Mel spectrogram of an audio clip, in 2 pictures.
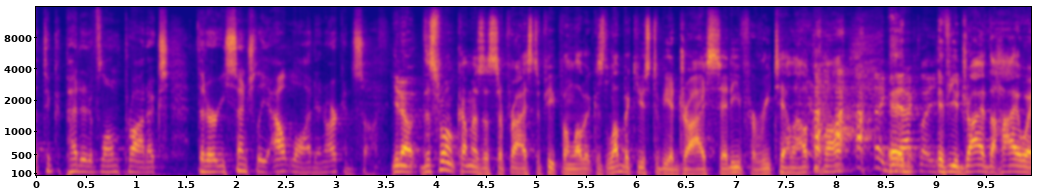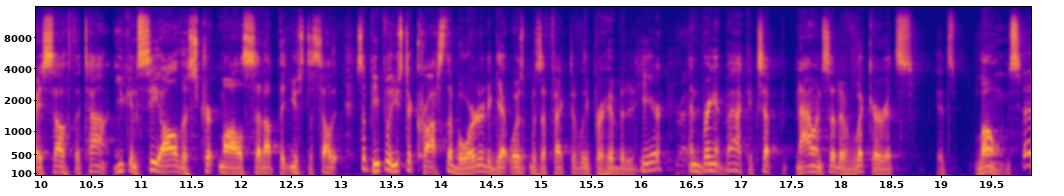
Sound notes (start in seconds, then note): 7.6 laughs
